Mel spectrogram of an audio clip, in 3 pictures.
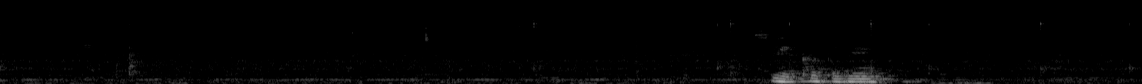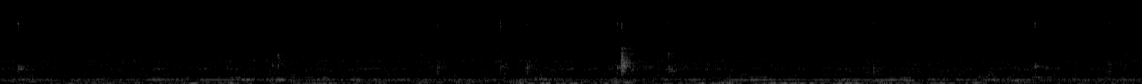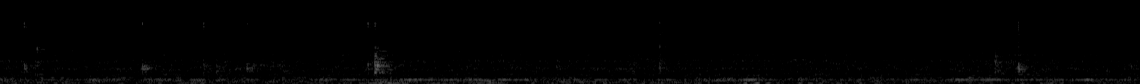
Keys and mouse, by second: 0.0-1.4 middle drag, 1.6 KP_3, 3.5 k, 4.6 f, 6.6 f, 8.0 click, 9.3-10.6 drag, 11.4 click, 14.2 KP_1, 15.9-17.7 drag, 20.2-21.9 drag, 22.6 click, 24.3 click, 25.5-26.6 drag, 29.5-32.5 middle drag, 33.2-34.2 shift+middle drag.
